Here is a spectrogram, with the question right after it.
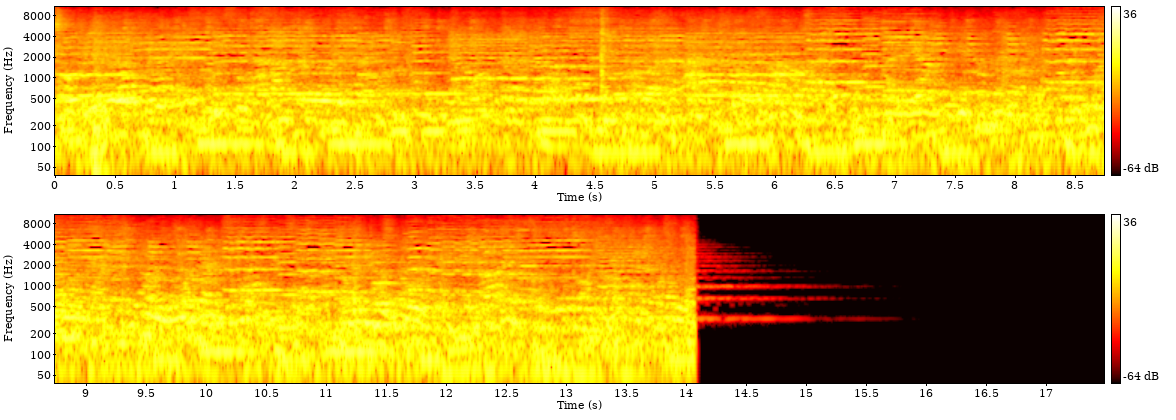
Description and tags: An ambient from a restaurant.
